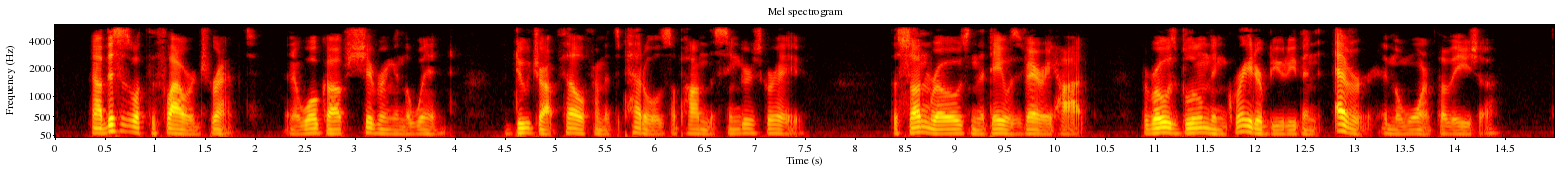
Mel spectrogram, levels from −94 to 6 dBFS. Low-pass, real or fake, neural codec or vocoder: 5.4 kHz; real; none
